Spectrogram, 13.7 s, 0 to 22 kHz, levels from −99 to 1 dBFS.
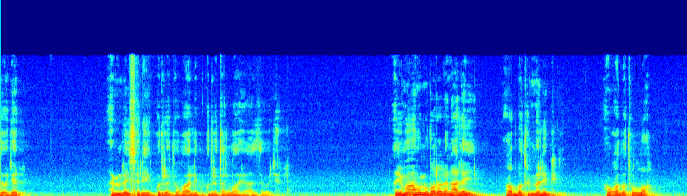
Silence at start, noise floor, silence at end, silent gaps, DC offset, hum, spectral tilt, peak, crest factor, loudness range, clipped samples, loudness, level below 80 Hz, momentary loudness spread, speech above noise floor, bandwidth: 0 s; -50 dBFS; 0.6 s; none; under 0.1%; none; -8 dB/octave; -4 dBFS; 14 dB; 10 LU; under 0.1%; -16 LUFS; -64 dBFS; 17 LU; 35 dB; 16 kHz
